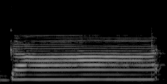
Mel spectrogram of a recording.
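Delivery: "Got" with a long held vowel and a quick t; sounded out slowly. Shown as a demonstration. Teacher taking her turn first, "Got" sounded out slowly. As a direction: stretch "Got" on one level note. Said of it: "This is a fast sound".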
